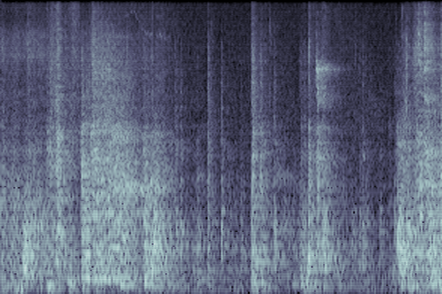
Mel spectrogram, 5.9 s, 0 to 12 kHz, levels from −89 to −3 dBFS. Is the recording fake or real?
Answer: fake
